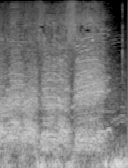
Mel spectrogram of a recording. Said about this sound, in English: And today's demonstration was organized by faculty members. At one point, the crowd chanting the phrase, quote, "Israel is a racist state."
